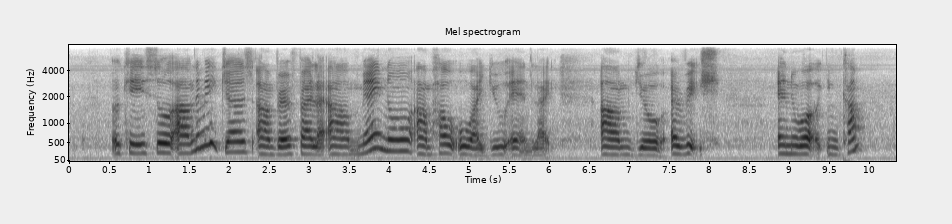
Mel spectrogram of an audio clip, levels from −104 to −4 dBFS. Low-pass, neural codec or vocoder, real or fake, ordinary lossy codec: 7.2 kHz; none; real; none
